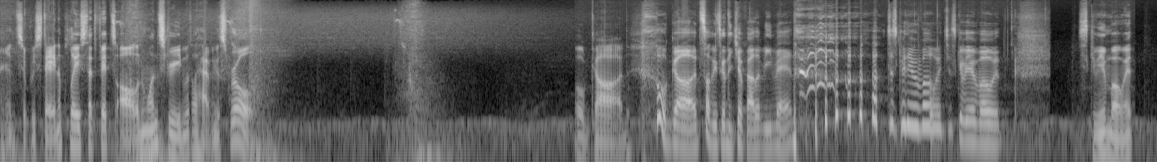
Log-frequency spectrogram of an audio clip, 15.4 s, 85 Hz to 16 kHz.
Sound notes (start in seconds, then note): 10.6 nervous laughter; 13.5 deep breath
